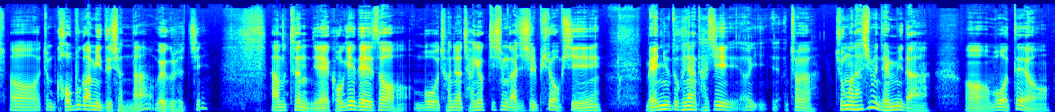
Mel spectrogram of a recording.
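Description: A man hosting a radio show, reading news items and chatting with a guest in a calm, measured way. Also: lowish voice, no echo, clean studio sound. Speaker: radio host.

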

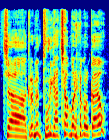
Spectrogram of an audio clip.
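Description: A man hosting a radio show, presenting and chatting with callers in a lively way. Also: very high voice, brisk. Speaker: radio host.

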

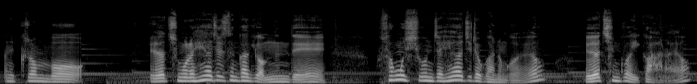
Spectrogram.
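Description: A man's voice: on the high side, sing-song, brisk, a little mellow, soft background music. A man voicing a blunt, easily flustered woman of thirty-two in a radio story reenactment. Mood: indignant. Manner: flustered, prim, indignant. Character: blunt, easily flustered 32-year-old single woman telling her story.

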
